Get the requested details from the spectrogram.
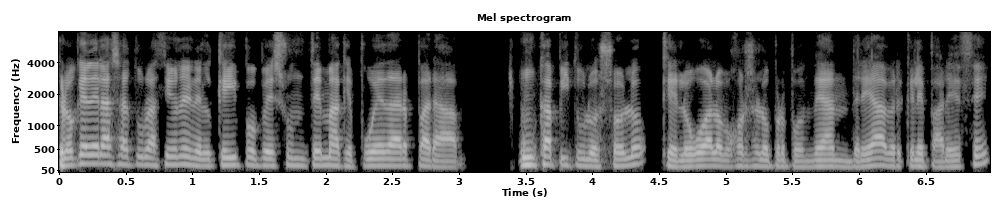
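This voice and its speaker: In a dry, close recording with no echo, a man speaks very fast with fairly even intonation. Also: fairly high pitch for a man. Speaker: podcast host. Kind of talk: solo podcast monologue. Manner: occasionally stumbling over words.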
